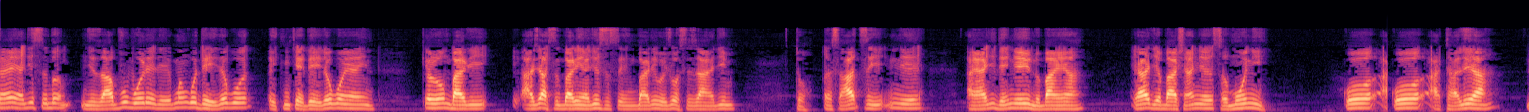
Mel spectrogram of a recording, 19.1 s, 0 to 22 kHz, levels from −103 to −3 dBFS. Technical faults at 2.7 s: low-delay AAC compression

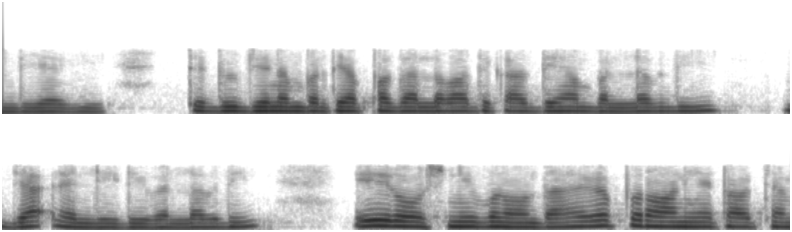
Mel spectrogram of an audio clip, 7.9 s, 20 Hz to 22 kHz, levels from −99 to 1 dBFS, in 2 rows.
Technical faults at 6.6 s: iLBC codec

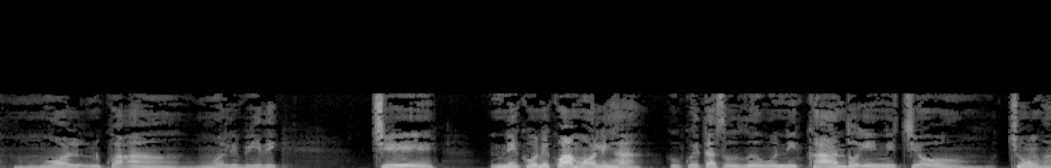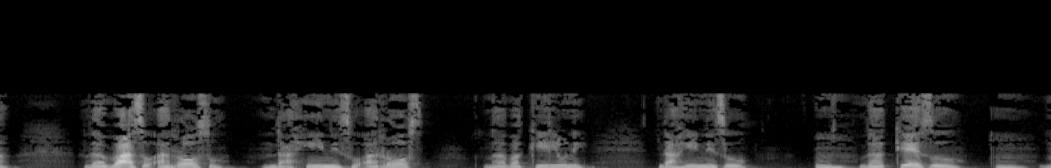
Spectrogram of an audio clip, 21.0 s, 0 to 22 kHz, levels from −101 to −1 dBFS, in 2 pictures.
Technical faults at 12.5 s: Vorbis compression

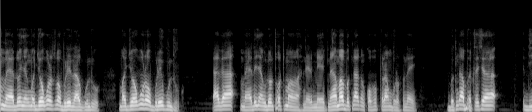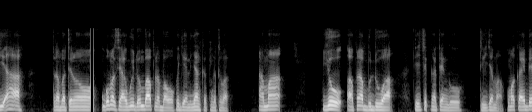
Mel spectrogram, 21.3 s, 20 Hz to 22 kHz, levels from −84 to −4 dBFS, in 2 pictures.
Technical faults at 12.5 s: packet loss on an ADPCM call

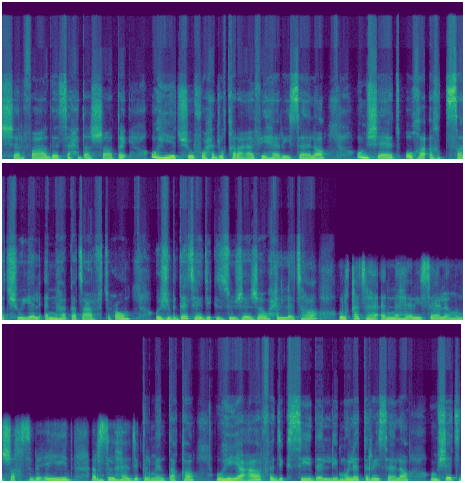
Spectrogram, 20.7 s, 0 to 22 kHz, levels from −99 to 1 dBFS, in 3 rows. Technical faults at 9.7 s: none

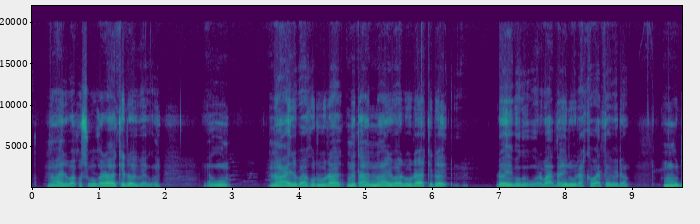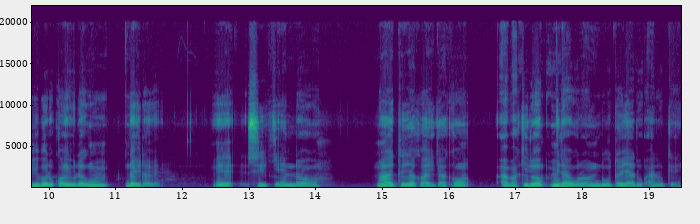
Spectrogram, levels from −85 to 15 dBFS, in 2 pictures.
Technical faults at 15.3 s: none

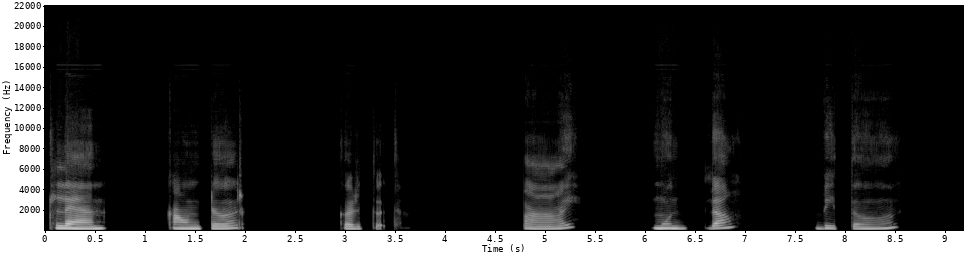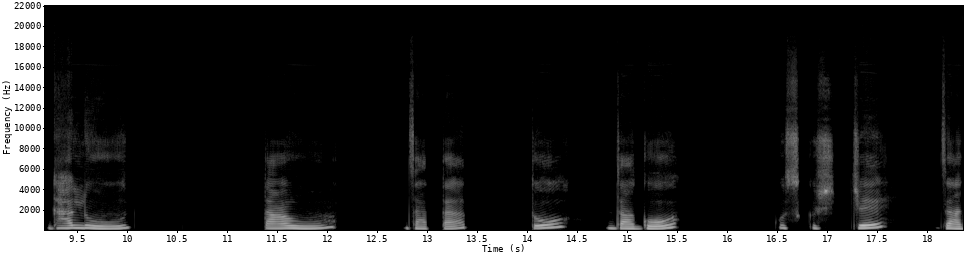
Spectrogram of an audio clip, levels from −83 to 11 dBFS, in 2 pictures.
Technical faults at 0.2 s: microphone overload

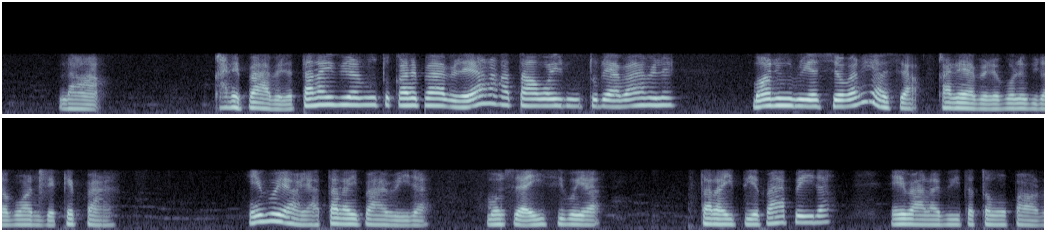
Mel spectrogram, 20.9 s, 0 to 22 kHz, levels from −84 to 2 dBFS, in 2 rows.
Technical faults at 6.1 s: none

